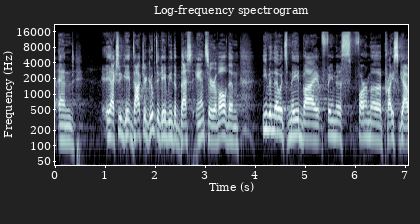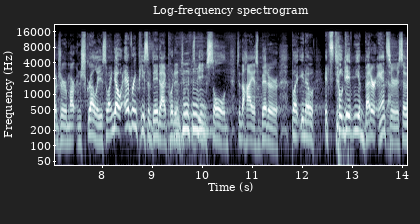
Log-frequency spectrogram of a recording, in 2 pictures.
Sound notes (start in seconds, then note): 9.4 chuckles; 13.6 chuckles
